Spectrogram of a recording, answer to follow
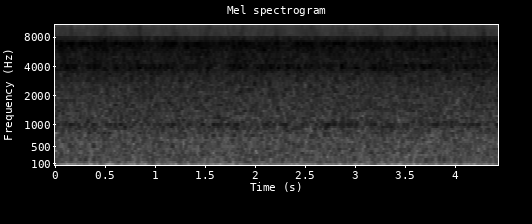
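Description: Steady hiss of a webcam microphone's background noise, with a faint steady tone running through it and no other sound.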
